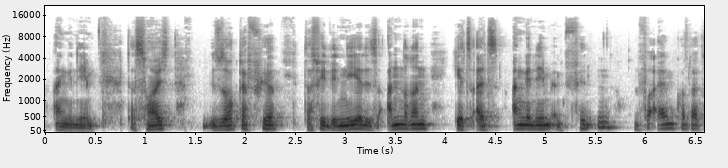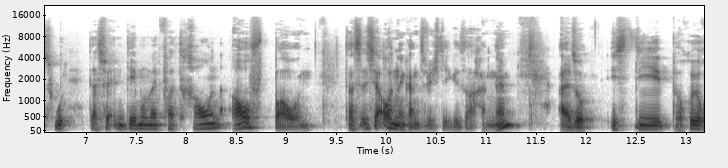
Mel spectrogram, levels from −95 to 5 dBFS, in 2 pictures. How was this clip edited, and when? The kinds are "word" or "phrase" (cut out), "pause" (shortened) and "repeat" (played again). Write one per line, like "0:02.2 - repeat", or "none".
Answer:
none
